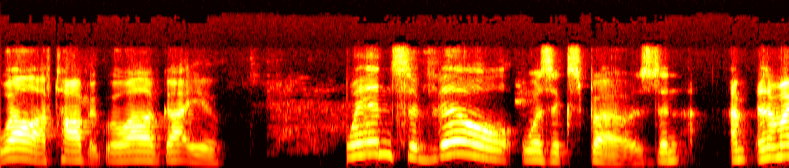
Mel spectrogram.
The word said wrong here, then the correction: Savile: I am I still pronouncing that wrong? Is that you're still pronouncing Sav- it wrong? Savile. Savile.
